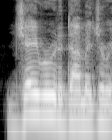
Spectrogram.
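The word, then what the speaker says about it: Jeru the Damaja: Just look up J.Ru the Damager. It's spelled J-E-R-U. And Damager is spelled D-A-M-A-J-A.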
